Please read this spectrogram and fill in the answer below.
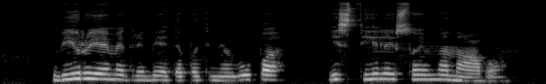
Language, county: Lithuanian, Utena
